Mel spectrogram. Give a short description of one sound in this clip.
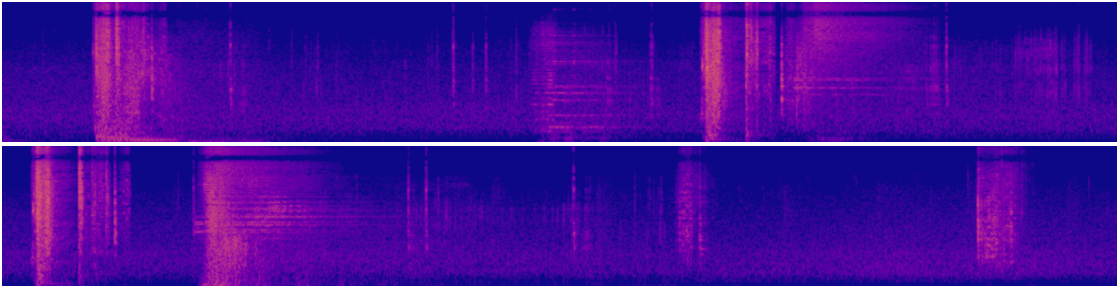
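Arrows whoosh as a bowstring is loosed.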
